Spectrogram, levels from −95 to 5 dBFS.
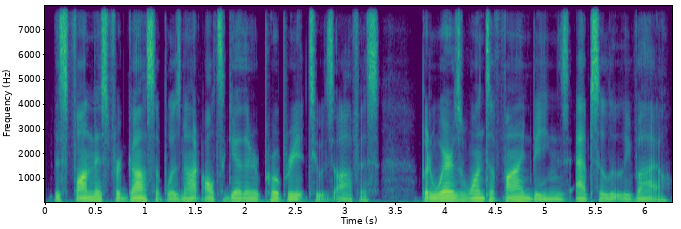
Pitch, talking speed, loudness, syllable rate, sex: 95 Hz, 190 wpm, -20 LUFS, 6.5 syllables/s, male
